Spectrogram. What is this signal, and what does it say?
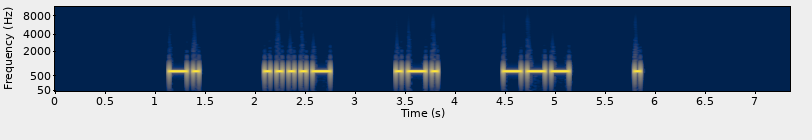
Morse code, heard as a keyed tone, about 20 wpm, spaced as for 10 wpm, 700 Hz. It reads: N4ROE
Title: 095 Lesson 16g - Letter c - Call Signs 20wpm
